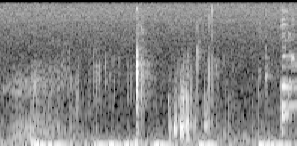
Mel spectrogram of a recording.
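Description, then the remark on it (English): Someone takes a sip of a drink, producing a few soft, wet mouth clicks and a gulp spread over two seconds, with no talking. “Just took a sip.”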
